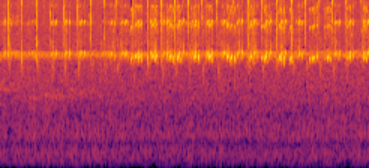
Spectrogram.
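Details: Grasshopper song from a flowery meadow: a high, metallic buzz broken into evenly spaced pulses, about five or six each second, over a faint continuous background of other insects.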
